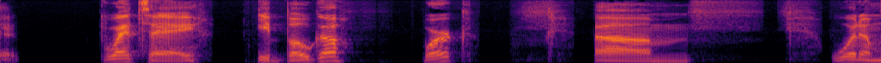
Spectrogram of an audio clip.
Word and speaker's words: Bwiti: Bwiti? How should I Yeah, say that? Boete is the Bwete. true way to say it. Bwete, Iboga work?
